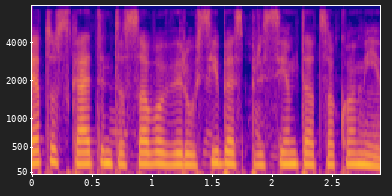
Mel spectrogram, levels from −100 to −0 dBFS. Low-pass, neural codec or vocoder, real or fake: 7.2 kHz; none; real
